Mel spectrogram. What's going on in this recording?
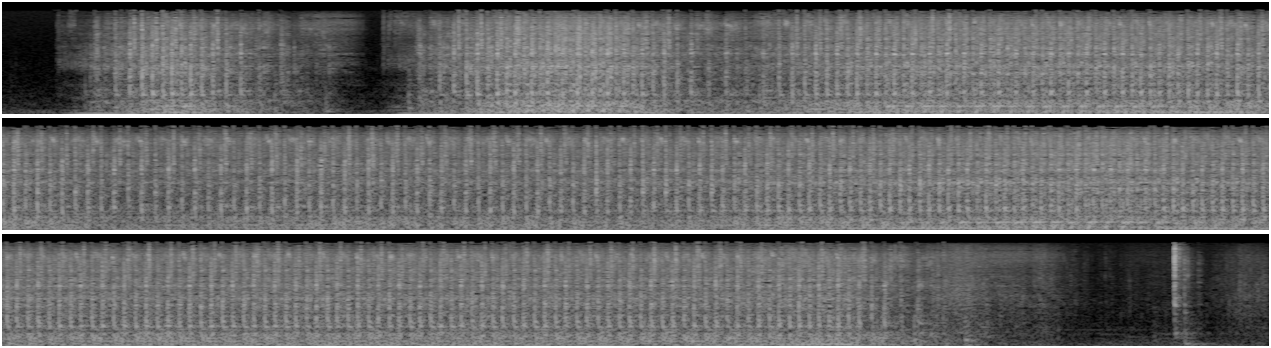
maquina de costura
máquina de costura; sewing machine.
sewing, motor, mquina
